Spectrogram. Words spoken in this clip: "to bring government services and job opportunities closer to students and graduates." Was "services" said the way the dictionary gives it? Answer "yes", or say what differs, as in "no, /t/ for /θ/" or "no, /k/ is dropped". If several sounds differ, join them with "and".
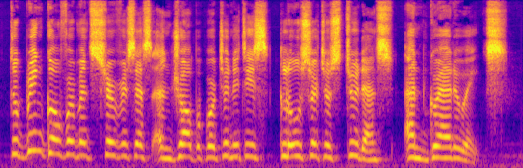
no, /s/ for /z/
